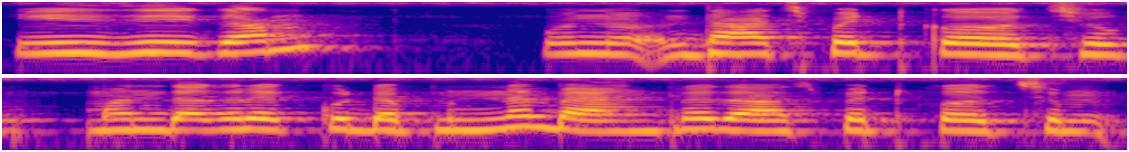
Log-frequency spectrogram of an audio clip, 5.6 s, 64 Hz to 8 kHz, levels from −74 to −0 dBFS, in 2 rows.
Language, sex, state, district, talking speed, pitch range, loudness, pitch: Telugu, female, Andhra Pradesh, Srikakulam, 140 wpm, 240-265 Hz, -14 LUFS, 250 Hz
